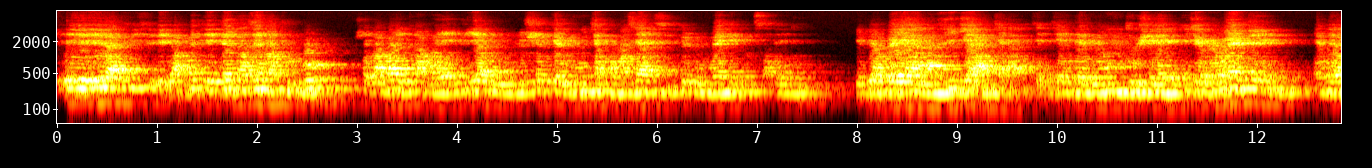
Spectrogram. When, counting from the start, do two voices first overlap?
none

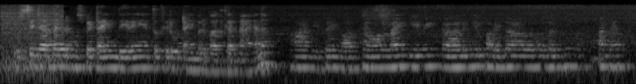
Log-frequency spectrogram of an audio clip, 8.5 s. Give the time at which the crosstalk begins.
none

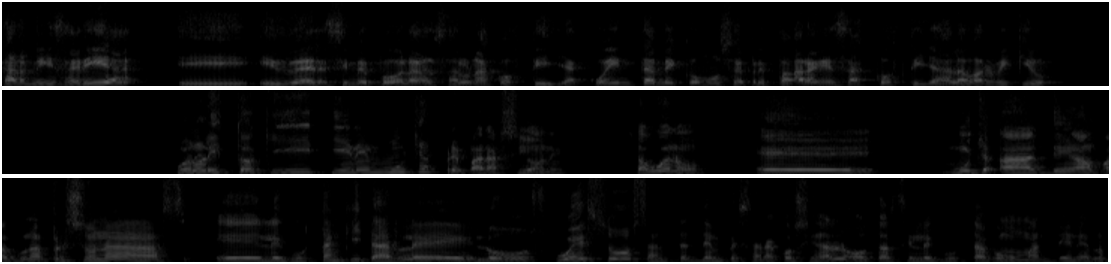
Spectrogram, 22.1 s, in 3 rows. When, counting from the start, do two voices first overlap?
none

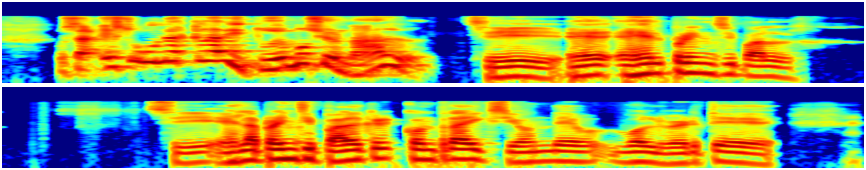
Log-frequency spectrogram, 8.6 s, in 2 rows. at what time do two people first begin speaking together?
none

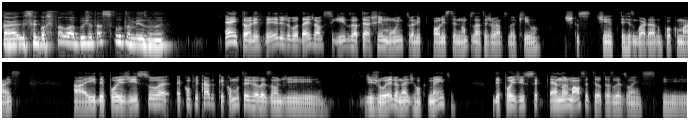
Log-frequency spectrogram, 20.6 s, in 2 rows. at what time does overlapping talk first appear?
none

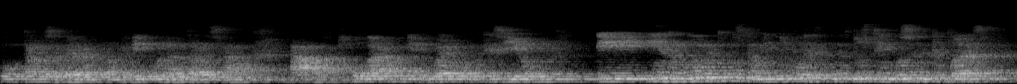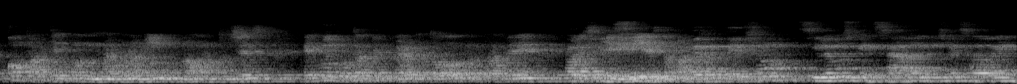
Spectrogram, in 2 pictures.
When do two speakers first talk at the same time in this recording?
15.8 s

